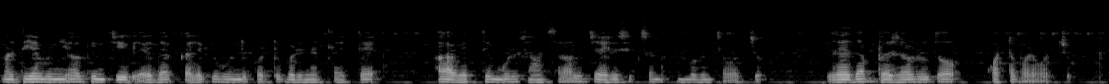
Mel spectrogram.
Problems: low volume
